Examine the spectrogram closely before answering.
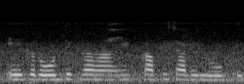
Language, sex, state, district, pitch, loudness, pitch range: Hindi, female, Jharkhand, Jamtara, 220 Hz, -23 LUFS, 215-230 Hz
